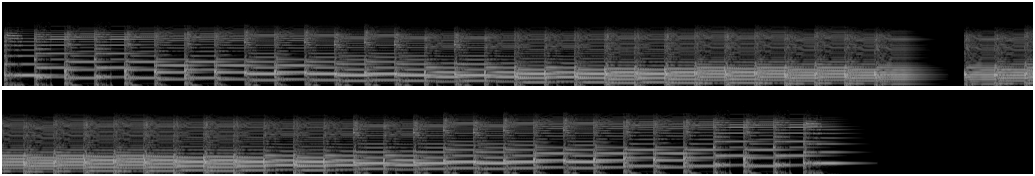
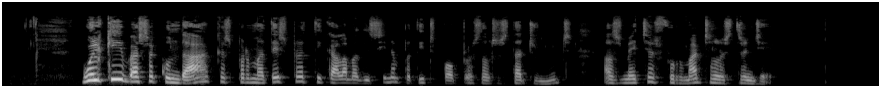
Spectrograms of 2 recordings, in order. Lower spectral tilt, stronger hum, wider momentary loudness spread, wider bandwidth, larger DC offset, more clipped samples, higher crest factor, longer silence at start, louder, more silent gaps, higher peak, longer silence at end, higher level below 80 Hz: about the same, -4.5 dB/octave vs -3.5 dB/octave; neither; second, 3 LU vs 21 LU; first, 15 kHz vs 11.5 kHz; neither; neither; second, 14 dB vs 22 dB; second, 0 s vs 0.35 s; second, -29 LUFS vs -26 LUFS; first, 9.46-9.62 s vs none; second, -16 dBFS vs -6 dBFS; first, 1.7 s vs 1.1 s; first, -56 dBFS vs -82 dBFS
